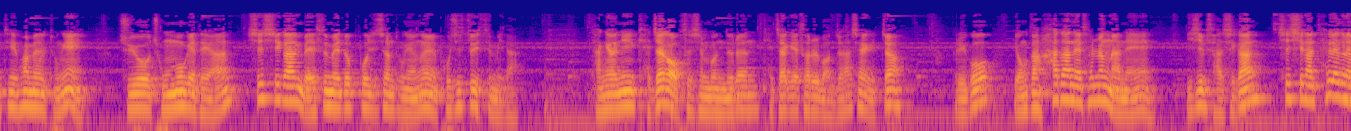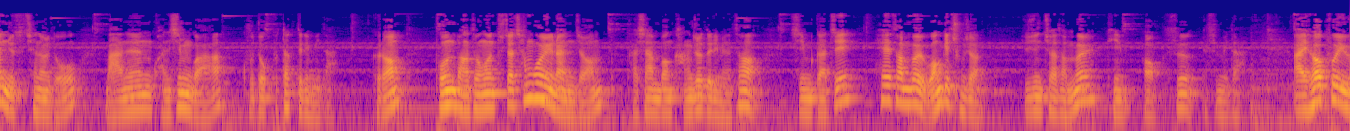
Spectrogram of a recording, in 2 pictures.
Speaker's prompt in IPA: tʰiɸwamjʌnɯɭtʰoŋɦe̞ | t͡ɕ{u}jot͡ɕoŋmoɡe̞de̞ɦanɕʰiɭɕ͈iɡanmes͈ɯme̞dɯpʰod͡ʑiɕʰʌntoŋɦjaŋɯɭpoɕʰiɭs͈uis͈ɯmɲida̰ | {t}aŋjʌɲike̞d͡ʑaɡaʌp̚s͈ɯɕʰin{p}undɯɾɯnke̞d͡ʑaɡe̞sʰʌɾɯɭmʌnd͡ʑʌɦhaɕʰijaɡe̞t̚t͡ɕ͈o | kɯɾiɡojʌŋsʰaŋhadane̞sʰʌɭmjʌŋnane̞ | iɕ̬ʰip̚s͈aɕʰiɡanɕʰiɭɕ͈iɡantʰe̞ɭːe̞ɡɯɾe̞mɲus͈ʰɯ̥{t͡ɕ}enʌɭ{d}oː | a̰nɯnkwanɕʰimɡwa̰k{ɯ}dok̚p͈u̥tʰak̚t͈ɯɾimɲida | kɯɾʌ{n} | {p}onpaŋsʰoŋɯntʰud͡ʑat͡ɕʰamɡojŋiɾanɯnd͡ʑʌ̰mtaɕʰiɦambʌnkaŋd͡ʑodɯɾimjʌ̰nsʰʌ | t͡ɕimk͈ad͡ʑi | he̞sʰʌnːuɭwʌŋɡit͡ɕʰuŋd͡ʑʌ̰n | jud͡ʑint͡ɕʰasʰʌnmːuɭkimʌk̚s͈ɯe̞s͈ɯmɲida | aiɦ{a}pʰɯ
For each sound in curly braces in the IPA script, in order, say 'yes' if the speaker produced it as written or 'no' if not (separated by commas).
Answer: yes, yes, no, no, yes, no, no, yes, no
